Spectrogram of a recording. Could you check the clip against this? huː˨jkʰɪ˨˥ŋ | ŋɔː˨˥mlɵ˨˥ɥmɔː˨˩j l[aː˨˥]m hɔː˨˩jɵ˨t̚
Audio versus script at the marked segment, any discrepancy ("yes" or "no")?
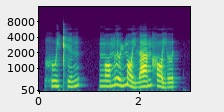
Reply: no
